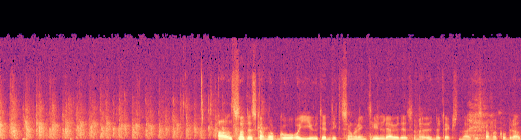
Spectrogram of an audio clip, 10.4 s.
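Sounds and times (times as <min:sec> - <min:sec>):
audience clapping: 0:00.0 - 0:05.4
speech: 0:04.4 - 0:10.4.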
